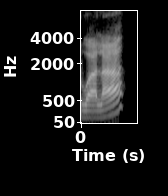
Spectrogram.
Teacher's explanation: lanya ada alif ya. Setelah fathah maka dia dibaca dua harokat ya. Nunnya juga sama, dia huruf yang tipis maka terbaca dengan na ya, bukan no, no ya.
